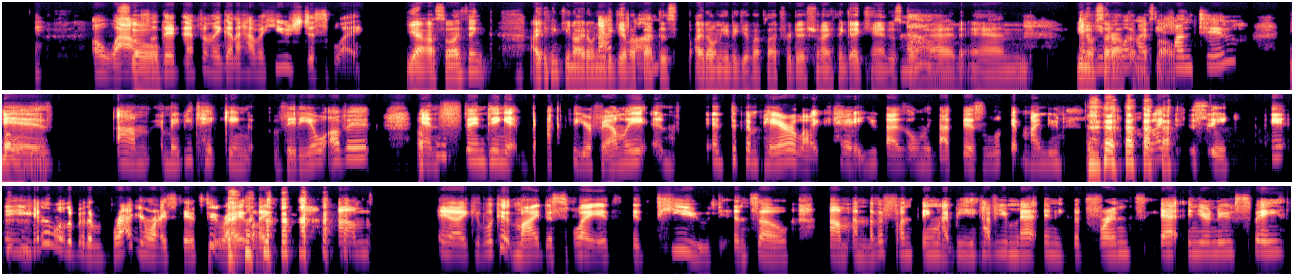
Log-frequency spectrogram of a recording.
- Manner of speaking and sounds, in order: other noise; chuckle; laugh; laugh; other background noise
- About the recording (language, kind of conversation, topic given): English, advice, How can I cope with feeling lonely during the holidays when I'm away from loved ones?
